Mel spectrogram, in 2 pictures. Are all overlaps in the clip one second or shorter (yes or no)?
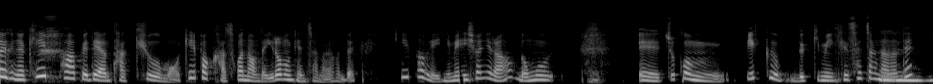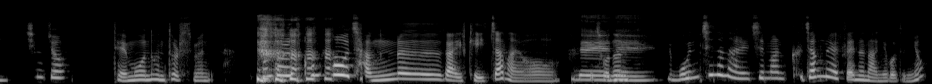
yes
